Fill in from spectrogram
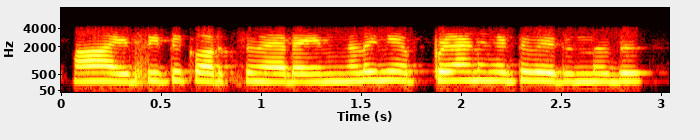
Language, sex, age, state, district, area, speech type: Malayalam, female, 18-30, Kerala, Malappuram, rural, conversation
